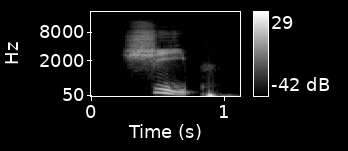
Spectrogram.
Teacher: the E sound in sheep is slightly further forward towards the teeth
